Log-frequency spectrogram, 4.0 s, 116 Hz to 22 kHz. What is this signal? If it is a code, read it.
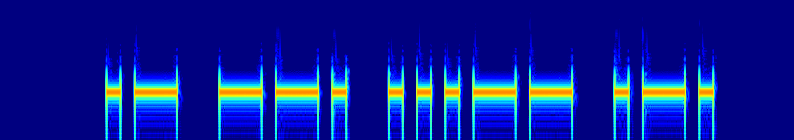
Morse code, heard as a keyed tone, about 17 wpm, 700 Hz. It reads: AG3R
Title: Call Signs Repeated 3x - 17wpm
